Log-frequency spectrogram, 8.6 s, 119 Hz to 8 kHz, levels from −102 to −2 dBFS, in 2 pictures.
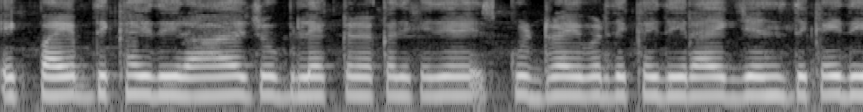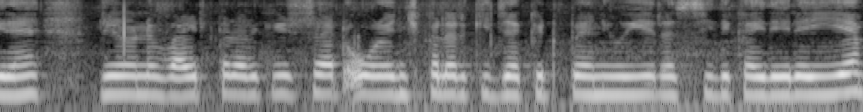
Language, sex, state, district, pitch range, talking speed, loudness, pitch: Hindi, female, Bihar, Gopalganj, 225-235 Hz, 300 wpm, -26 LUFS, 230 Hz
